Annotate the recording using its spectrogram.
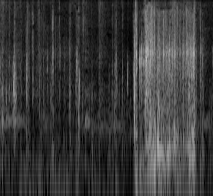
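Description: Riding noise from electric unicycles on a dirt road: irregular clicks and knocks of the ride over the rough surface under a low rush of wind on the microphone, which swells to a loud rushing burst for about a second near the end.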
